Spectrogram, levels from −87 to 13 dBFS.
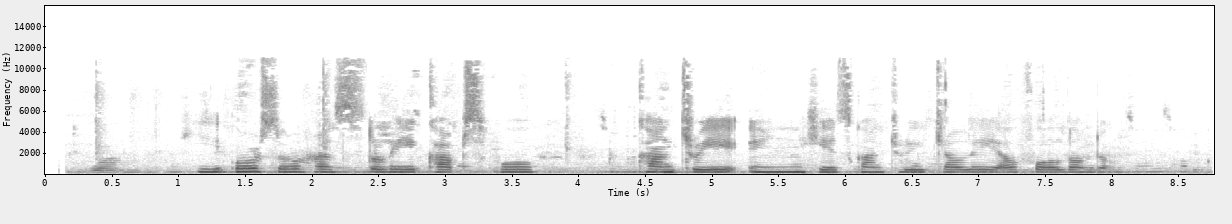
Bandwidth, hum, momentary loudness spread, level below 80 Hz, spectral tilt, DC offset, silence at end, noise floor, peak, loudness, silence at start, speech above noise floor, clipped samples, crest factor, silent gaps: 11.5 kHz; none; 18 LU; -70 dBFS; -4.5 dB/octave; under 0.1%; 0.1 s; -49 dBFS; -10 dBFS; -29 LUFS; 0.25 s; 20 dB; under 0.1%; 20 dB; none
